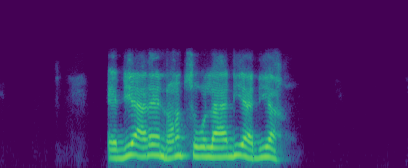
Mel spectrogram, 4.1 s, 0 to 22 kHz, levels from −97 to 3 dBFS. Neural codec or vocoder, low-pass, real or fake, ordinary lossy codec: codec, 16 kHz, 4 kbps, FreqCodec, smaller model; 7.2 kHz; fake; Opus, 32 kbps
